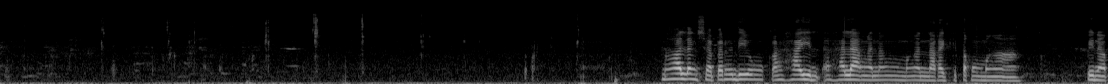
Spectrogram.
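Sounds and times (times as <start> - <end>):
person chewing food: 0.0 - 6.4.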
